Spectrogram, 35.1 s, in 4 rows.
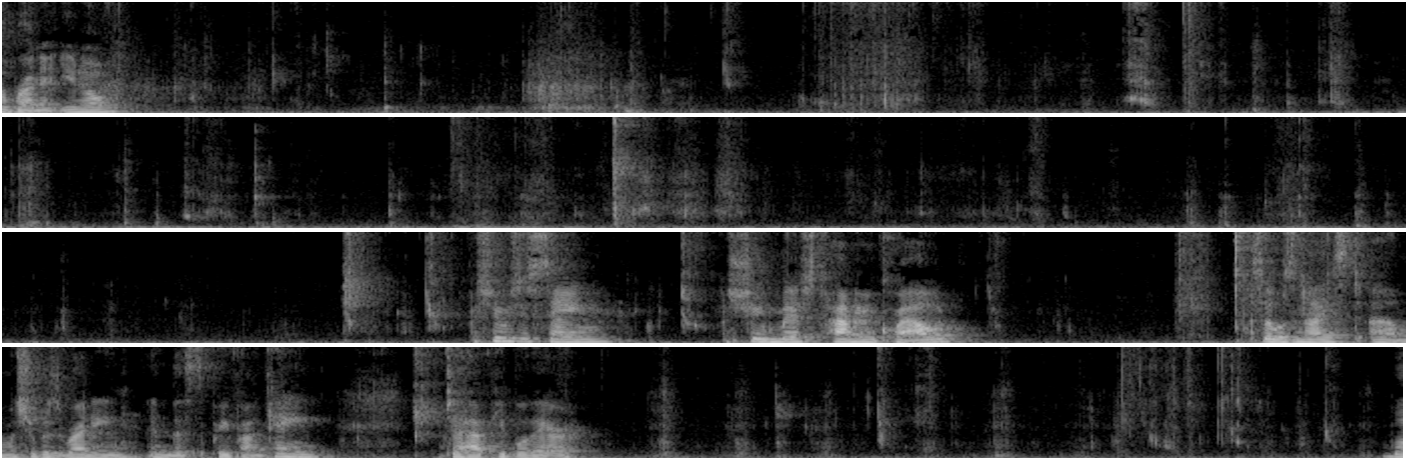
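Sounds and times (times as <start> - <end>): person chewing crunchy food: 0.7 - 20.5, 21.4 - 22.1, 30.0 - 35.0.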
